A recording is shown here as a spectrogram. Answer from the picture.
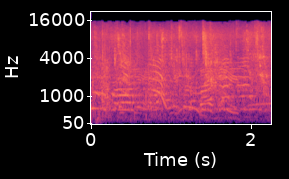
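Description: Several spectators shouting and cheering at once as a pack of cross-country skiers passes close by, over a run of short clicks and scrapes from the skis and poles striding through the snow.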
